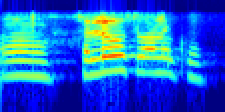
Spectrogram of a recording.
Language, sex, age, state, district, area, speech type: Kashmiri, female, 45-60, Jammu and Kashmir, Baramulla, rural, conversation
